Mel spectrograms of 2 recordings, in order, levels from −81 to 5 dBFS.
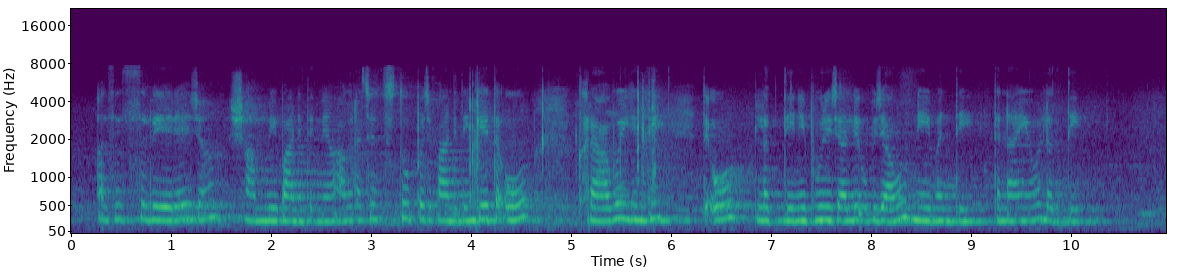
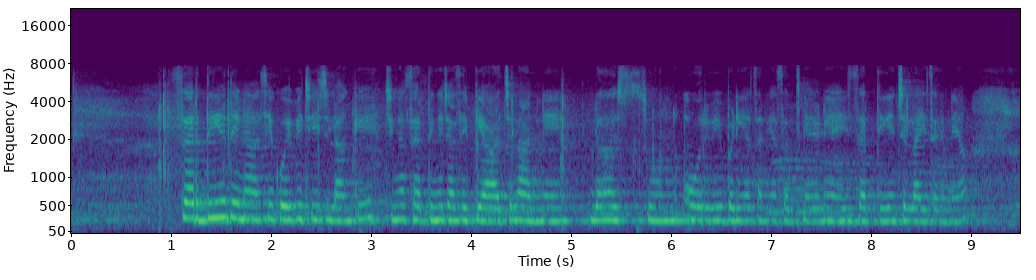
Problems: constant background noise, background conversations at intervals, echo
